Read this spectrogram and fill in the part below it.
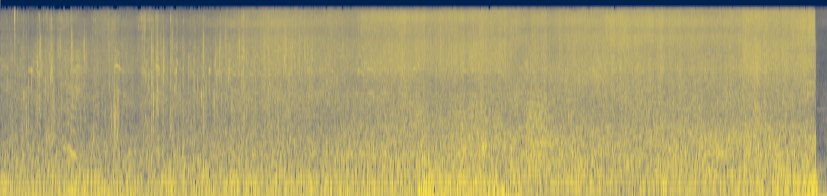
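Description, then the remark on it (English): A loud, sustained roar of a rogue ocean wave crashing over a boat, dense surf and wind noise filling the whole stretch with no pauses and no voices. “Holy shit. Rogue wave.”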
